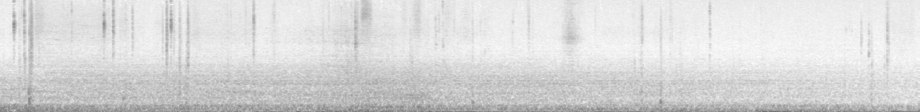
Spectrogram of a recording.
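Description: Deep engine and exhaust rumble of a car while driving, recorded near its rear wheel. It is a steady, even low drone with a slight gurgle, holding level throughout with no talk.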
